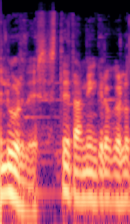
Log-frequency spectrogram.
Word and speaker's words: Lourdes: que se escribe Lourdes, pero se dice Lourdes.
